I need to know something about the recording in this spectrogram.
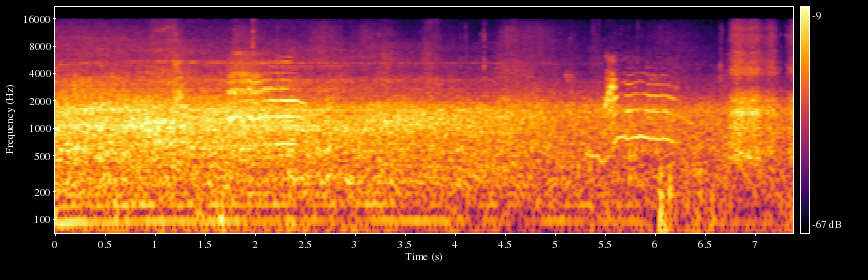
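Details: Street cats, a black cat and a white cat, with the black one wanting something from the white one; faint, drawn-out meows rise over a steady hum of background noise, with brief human voices nearby.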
